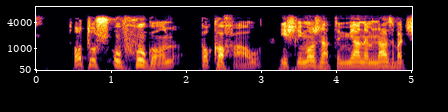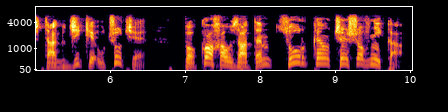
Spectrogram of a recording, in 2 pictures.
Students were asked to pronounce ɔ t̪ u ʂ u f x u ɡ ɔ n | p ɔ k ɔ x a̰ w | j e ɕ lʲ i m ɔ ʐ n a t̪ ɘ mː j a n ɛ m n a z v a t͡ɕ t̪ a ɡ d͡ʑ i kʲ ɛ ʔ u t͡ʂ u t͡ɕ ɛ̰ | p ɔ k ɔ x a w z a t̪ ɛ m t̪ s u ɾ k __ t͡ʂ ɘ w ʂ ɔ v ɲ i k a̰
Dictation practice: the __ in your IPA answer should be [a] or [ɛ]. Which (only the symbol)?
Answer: ɛ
